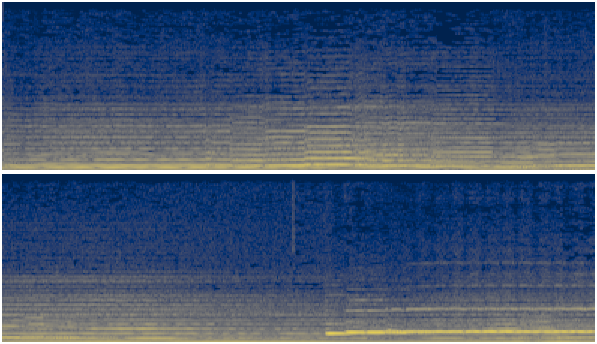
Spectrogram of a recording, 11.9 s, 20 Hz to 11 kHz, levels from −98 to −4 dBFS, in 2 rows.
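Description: No technical faults can be heard anywhere in the audio, and the signal stays continuous and steady throughout.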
